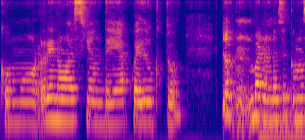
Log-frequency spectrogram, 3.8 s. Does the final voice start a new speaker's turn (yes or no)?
no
